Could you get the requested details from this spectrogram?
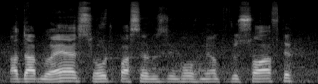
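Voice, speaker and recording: Fairly high in pitch, a man's voice moves along at a fairly quick pace. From Rio de Janeiro, Brazil. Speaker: tech industry manager. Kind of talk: panel discussion.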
